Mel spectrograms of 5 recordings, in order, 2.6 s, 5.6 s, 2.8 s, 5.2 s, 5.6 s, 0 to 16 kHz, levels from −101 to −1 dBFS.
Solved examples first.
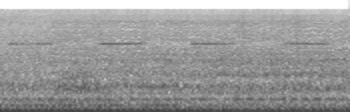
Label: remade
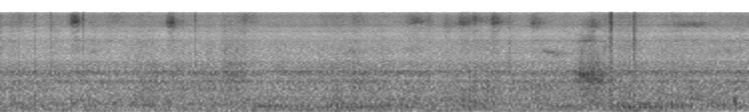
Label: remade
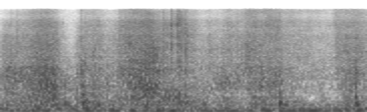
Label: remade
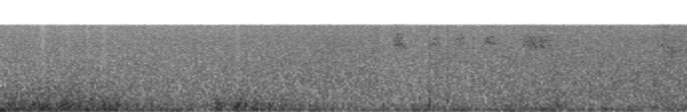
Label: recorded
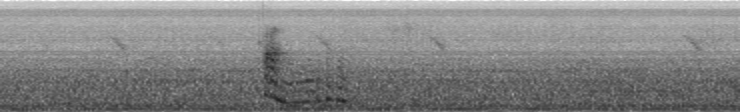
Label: recorded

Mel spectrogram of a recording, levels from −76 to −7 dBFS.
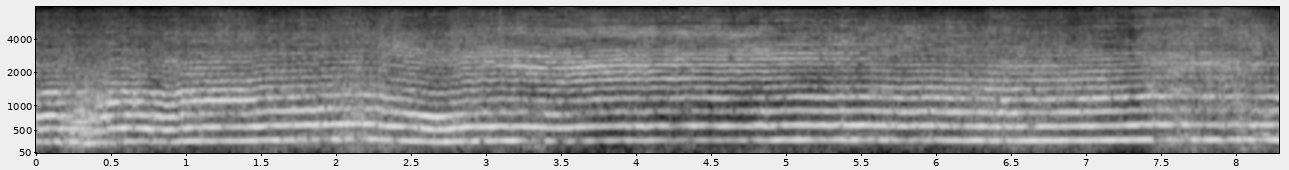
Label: remade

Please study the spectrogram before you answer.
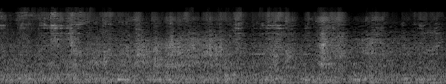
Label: recorded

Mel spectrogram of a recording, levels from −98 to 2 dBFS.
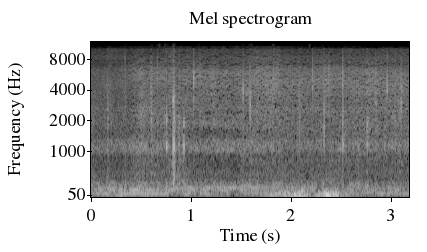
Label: remade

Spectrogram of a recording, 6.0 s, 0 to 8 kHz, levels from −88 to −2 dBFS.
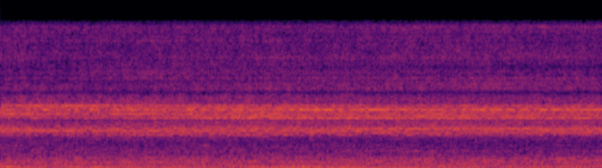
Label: remade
